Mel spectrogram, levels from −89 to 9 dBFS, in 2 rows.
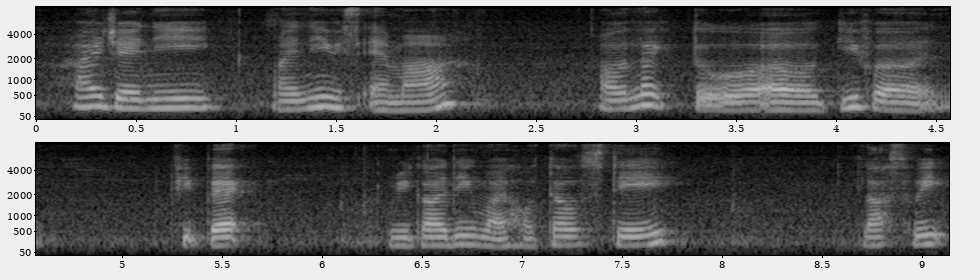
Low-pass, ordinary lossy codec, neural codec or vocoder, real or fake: none; none; none; real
